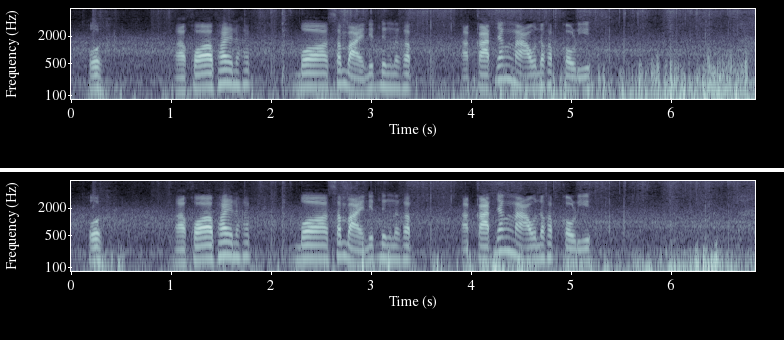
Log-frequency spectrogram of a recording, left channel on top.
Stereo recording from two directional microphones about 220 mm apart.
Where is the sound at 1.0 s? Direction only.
15° right (ahead or behind).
